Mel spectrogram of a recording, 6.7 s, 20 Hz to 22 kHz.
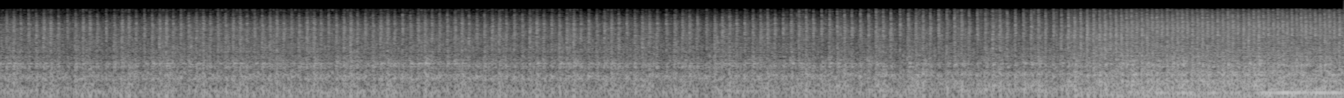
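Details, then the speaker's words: Old Mercedes-Benz diesel, warm, started quickly without glow plugs after a compression test on cylinder 3: rough, uneven idle clatter with a faint lumpy beat. One cylinder is still weak, though it is slowly improving and much smoother than when first acquired. "I think if you listen closely, you can tell it continues to improve, ever so slightly. But this is a lot better than part 1, if you remember how rough this engine ran when we first got it."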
